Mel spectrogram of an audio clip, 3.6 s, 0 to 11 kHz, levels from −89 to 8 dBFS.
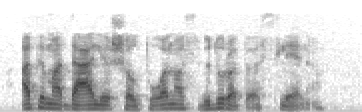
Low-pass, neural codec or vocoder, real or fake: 7.2 kHz; none; real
